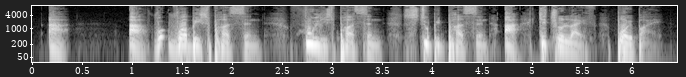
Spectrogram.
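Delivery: Nigerian English accent, put on. Reacting to something they do not understand, in a put-on Nigerian accent. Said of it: "you make me bring my, my Nigerian accent for this one".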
